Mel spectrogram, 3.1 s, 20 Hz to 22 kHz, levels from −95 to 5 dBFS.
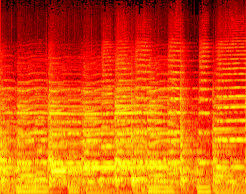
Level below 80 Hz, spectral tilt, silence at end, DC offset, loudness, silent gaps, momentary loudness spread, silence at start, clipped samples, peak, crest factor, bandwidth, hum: -36 dBFS; -4 dB/octave; 0 s; under 0.1%; -16 LUFS; none; 4 LU; 0 s; under 0.1%; -4 dBFS; 14 dB; over 20 kHz; none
